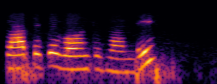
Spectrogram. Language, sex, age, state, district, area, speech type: Telugu, female, 18-30, Andhra Pradesh, Kadapa, rural, conversation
